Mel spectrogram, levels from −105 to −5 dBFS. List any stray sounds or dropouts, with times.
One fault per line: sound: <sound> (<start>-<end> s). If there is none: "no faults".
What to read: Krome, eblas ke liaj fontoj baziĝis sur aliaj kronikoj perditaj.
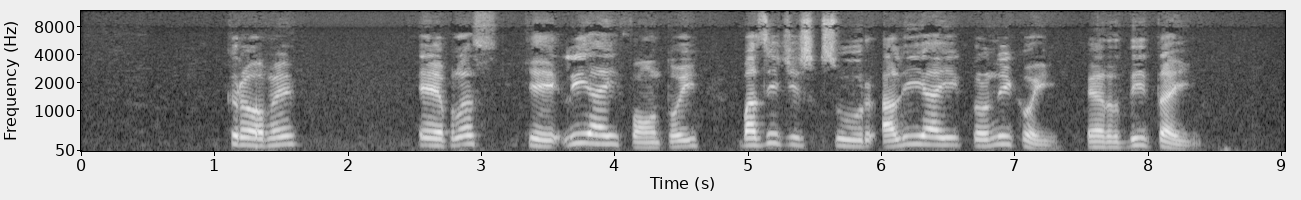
no faults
